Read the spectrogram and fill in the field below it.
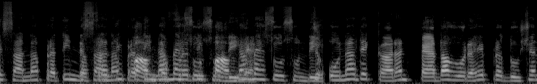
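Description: It's a speech clip that sounds muffled and hoarse throughout, with plainly audible codec damage; that's likely Opus compression running in its hybrid speech mode, which fits a low rate of around 16 kbps. From 0.81 s to 3.23 s there's a doubled audio track. A second copy of the speech, about as loud as the original, trails roughly 0.7 s behind, with no decay or room colour, and it cuts in and out abruptly. It was likely captured twice over a slower path, or an edit left two copies out of step.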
